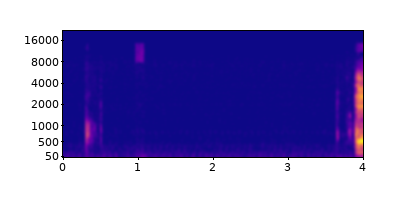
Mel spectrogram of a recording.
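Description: Silence, broken once by a single short pop about a third of a second in; a man's voice says "ya" at the very end.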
